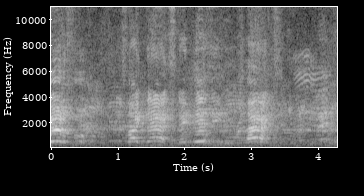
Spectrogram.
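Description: A corner coach shouting short instructions to a grappling fighter from beside the cage, several brief shouts heard faintly over the hall's murmur.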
